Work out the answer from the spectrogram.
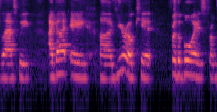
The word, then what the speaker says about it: gyro: It's gyro. The G is a soft G. It's almost silent.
